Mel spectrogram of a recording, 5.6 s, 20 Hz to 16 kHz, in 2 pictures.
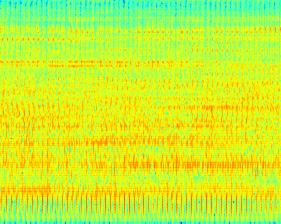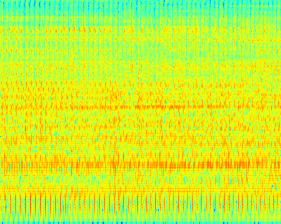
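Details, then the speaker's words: Huoniao HN125 single-cylinder, freshly installed engine: fast, even ticking over a steady idle, a light metallic clatter from the top end. Valve tappet rattle; runs reasonably well apart from valve clearances that need adjusting. "it runs it runs reasonably well apart from the tap it's wanting doing uh valve clearances"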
